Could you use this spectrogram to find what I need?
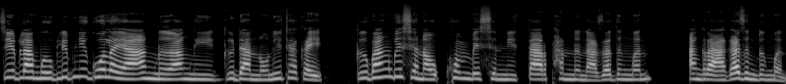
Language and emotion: Bodo, angry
